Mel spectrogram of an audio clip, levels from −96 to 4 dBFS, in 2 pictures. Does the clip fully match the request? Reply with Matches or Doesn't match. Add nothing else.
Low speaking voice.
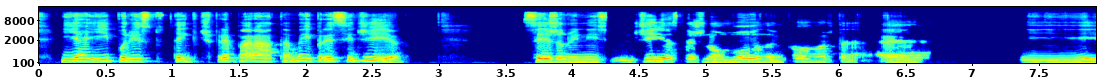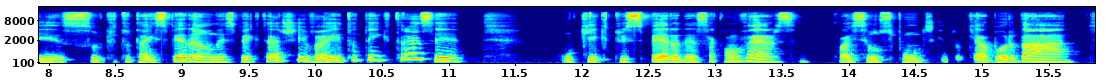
Doesn't match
